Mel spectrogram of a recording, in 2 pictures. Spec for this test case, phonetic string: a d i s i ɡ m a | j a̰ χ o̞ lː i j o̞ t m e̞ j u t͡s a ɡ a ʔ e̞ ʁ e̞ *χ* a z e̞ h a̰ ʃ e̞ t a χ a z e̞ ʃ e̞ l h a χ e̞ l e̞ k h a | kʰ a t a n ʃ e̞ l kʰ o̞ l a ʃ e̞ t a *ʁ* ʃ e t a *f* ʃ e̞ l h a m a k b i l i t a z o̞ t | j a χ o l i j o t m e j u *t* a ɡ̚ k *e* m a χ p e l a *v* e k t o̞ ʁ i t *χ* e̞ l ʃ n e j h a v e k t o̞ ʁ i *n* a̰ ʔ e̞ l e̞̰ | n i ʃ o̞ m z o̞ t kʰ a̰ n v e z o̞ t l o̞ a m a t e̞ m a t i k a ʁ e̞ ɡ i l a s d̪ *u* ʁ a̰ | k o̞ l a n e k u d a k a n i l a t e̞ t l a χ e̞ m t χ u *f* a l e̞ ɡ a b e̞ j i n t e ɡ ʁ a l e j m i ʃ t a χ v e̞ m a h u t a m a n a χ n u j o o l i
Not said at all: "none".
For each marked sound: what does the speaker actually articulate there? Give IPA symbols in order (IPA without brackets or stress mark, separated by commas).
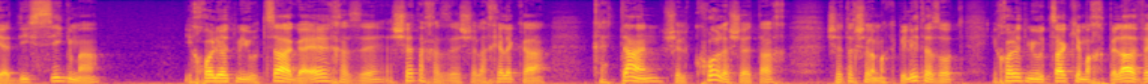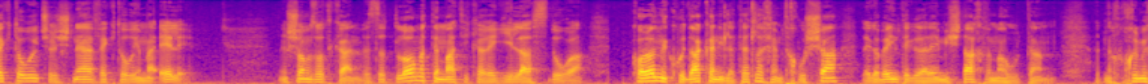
χ, χ, χ, t͡s, e, v, ʃ, m, u, ʃ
